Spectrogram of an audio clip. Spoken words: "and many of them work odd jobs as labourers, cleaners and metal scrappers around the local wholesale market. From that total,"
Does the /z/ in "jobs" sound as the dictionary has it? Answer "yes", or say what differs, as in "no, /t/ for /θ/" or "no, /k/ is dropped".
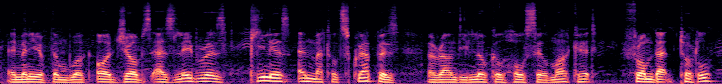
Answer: yes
